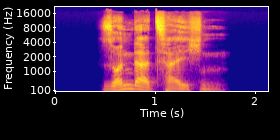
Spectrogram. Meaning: special character
- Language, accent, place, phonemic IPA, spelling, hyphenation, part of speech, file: German, Germany, Berlin, /ˈzɔndɐˌt͡saɪ̯çn̩/, Sonderzeichen, Son‧der‧zei‧chen, noun, De-Sonderzeichen.ogg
